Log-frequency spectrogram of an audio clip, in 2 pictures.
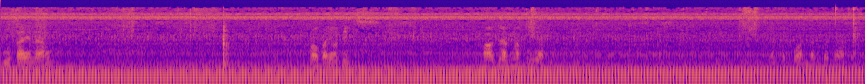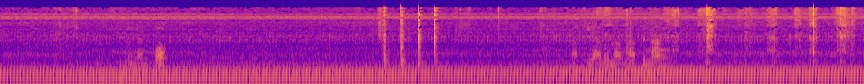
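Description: A steady low machine hum, with a few quick clicks and scrapes near the end from a plastic scoop working in dry feed in a plastic bucket.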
